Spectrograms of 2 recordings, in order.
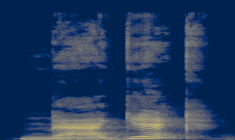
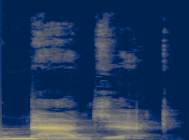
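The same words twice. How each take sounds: First: The g is said as a hard g. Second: The g is said as a j sound. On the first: The speaker calls it wrong. "If you didn't know this word, you could say magic" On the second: The speaker calls it right. "Or magic"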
